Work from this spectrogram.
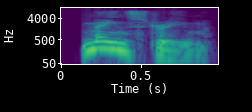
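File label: "mainstream", British English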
